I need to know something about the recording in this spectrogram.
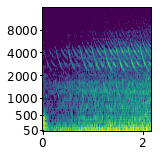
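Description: Low, steady rumble of the KTM 390 Adventure's single-cylinder engine idling among heavy traffic. A faint, rapid run of high falling chirps sits above it.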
